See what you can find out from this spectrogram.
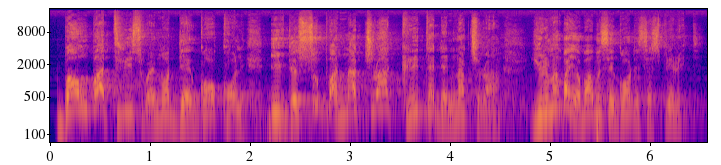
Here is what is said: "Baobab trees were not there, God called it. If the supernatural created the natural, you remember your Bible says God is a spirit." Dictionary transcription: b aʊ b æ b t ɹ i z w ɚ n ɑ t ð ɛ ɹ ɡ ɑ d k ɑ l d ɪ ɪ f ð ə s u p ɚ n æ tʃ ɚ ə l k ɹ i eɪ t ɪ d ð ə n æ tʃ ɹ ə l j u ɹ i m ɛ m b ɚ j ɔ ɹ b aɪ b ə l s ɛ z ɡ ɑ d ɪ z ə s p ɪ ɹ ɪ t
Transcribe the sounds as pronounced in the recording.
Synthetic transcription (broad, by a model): b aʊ b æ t ɹ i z w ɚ n ɑ t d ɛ ɡ ɑ d k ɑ l ɪ ɪ f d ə s u p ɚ n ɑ tʃ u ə l k ɹ i eɪ t ɪ d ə n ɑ tʃ ɹ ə l j u ɹ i m ɛ m b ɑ j ɔ b aɪ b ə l s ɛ ɡ ɑ d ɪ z ə s p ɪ ɹ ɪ t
